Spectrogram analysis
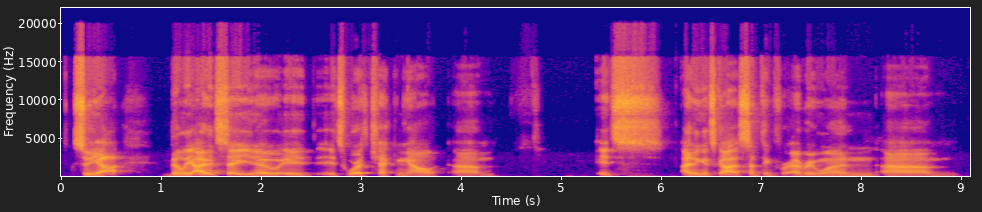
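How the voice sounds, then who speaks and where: A man from the southern US answering viewers' comments in a relaxed livestream chat, speaking with a deliberately neutral accent and many filler words. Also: low-pitched. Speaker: expat vlogger answering live chat. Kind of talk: casual livestream Q&A.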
